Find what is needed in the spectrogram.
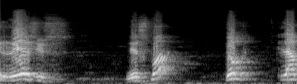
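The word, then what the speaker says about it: Jesús: utilisent les langues espagnoles ils écrivent Jésus mais il prononce sa Rhésus est prononcé r il dit Rhésus n'est-ce pas donc la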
